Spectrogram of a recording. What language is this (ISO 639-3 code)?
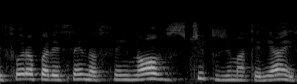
por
